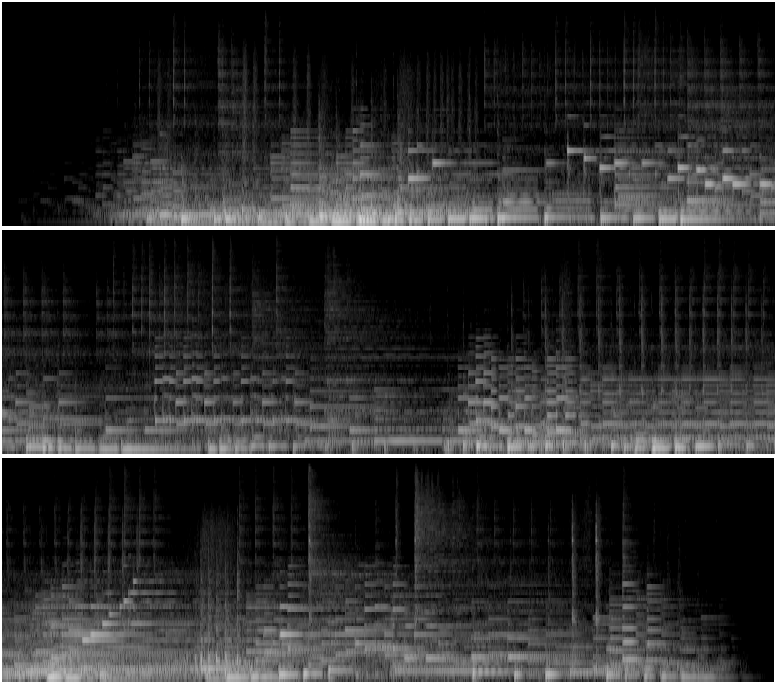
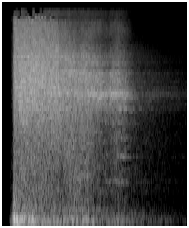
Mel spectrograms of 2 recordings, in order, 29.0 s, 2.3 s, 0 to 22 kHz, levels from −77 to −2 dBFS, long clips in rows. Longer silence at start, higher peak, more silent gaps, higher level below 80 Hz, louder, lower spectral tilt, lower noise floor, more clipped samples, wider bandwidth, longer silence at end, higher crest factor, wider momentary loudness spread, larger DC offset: first, 1.15 s vs 0.15 s; second, -14 dBFS vs -6 dBFS; neither; about the same, -40 dBFS vs -42 dBFS; second, -34 LUFS vs -17 LUFS; first, -6.5 dB/octave vs 0.5 dB/octave; first, -74 dBFS vs -52 dBFS; neither; about the same, 19 kHz vs 19.5 kHz; about the same, 0.55 s vs 0.6 s; about the same, 18 dB vs 16 dB; about the same, 12 LU vs 11 LU; neither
